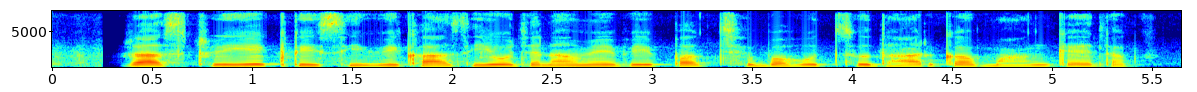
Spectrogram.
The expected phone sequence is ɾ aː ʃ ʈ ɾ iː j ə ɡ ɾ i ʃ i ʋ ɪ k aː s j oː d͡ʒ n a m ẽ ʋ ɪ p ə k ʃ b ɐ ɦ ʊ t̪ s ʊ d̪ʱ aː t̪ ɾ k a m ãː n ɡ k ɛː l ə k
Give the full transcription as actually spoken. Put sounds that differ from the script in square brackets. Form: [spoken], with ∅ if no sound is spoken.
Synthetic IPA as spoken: ɾ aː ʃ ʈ ɾ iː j ə [k] ɾ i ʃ i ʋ ɪ k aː s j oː d͡ʒ n a m ẽ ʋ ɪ p ə k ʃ b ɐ ɦ ʊ t̪ s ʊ d̪ʱ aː [∅] ɾ k a m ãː [ŋ] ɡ k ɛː l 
